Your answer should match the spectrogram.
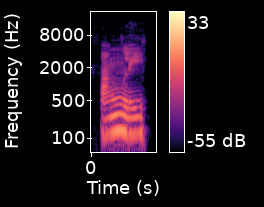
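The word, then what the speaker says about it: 凤梨: The correct pronunciation in mainland China, in Beijing, would be fènglí. However, that is a word used in Taiwan, and they make it more of an O sound, so they would say fènglí instead of fènglí.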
